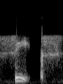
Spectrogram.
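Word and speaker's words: Sikhs: question for you sure I don't know if you're pronouncing it correct I think it's they're called the seeks that's Gary that's a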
